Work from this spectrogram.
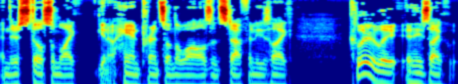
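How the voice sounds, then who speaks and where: A man with a lowish voice co-hosts a casual gaming podcast. He retells things in an animated way, often acting out quotes. The sound is dry and close. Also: a little fast, no echo. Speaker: podcast co-host. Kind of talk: casual chat about video games.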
